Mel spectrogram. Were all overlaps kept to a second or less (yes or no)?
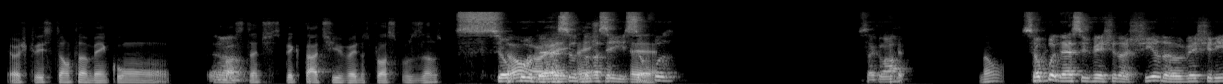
no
